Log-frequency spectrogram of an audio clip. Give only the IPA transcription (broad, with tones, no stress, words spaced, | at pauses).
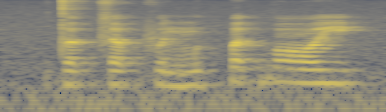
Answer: t̪ɐ˨k̚sɐ˨˥p̚ fɵ˨˩nmʊ˧k̚pɐ˥k̚ wɔː˧j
